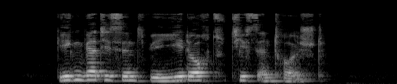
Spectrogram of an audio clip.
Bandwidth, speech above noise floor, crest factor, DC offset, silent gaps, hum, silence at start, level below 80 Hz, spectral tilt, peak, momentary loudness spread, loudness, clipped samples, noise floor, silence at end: 11.5 kHz; 44 dB; 18 dB; under 0.1%; none; none; 0.55 s; -76 dBFS; -4.5 dB/octave; -10 dBFS; 11 LU; -25 LUFS; under 0.1%; -69 dBFS; 0.75 s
